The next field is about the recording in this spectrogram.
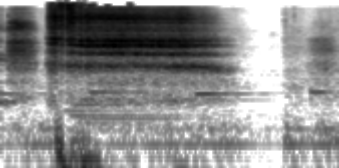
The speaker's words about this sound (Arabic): يلا قبل ما نبلش دايما دايما فضوا جسمكم من كل الهواء لأنه نحن دايما في هواء بجسمنا فمنفضيه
